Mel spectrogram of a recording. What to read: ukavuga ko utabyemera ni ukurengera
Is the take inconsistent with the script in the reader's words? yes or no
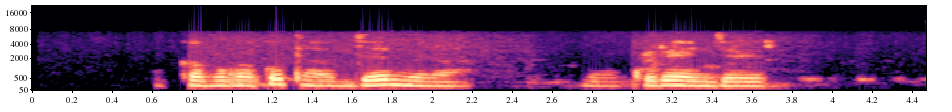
no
